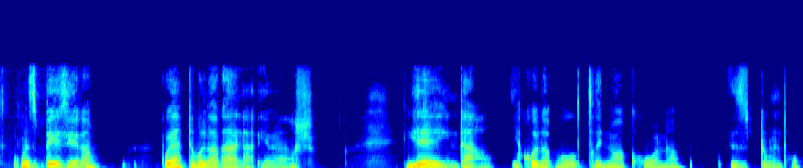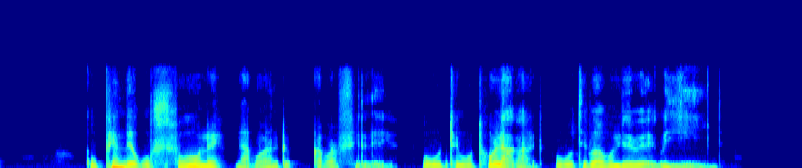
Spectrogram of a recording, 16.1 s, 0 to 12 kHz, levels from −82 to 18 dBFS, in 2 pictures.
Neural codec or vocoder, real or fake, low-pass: codec, 16 kHz, 1 kbps, FunCodec, trained on LibriTTS, 50 frames a second; fake; 7.2 kHz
